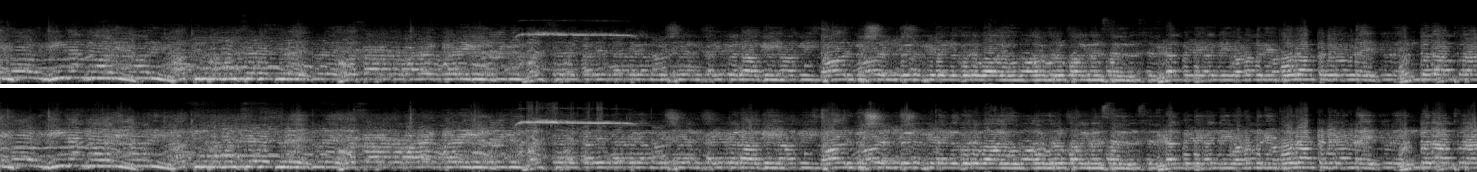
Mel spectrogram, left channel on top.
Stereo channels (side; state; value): both; normal; correlation 0.49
